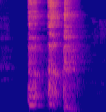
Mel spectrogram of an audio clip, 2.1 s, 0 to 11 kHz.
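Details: Three short, moderately forceful cough bursts in quick succession, partly like throat clearing; cough on day 6 of home isolation with COVID-19, cough reported as decreasing and appetite returning.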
